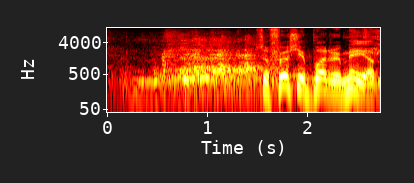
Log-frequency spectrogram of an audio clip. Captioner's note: spectators chuckle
